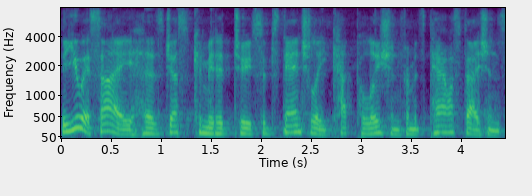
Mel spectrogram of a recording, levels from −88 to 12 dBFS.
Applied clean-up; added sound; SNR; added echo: neural separator model SepFormer DNS4.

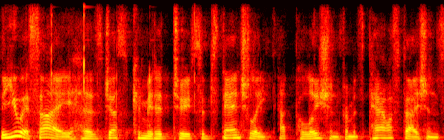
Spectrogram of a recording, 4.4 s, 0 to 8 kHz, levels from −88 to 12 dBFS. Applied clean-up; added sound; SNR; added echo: neural mask model DeepFilterNet 3.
